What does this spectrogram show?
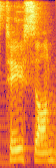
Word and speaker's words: Tucson: landscape from tuckson i know it's tucson but why are those letters the wrong way around toxin arizona to las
